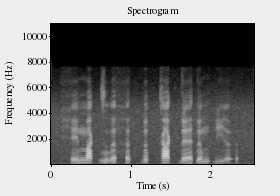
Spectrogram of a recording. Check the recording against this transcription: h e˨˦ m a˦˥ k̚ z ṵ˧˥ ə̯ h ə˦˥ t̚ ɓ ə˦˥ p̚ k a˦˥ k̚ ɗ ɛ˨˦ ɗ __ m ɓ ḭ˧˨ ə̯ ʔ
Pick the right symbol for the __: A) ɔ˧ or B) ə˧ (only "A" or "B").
B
